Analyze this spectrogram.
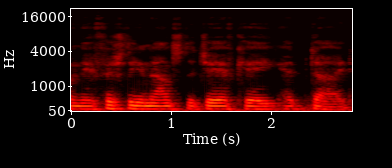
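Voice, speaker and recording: Using an American accent, a man speaks at a medium pitch and moderate pace in a somewhat breathy voice with a dark, mellow tone. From Chicago, US Midwest. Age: 70s. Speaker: retired air force veteran, insurance agent. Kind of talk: interview. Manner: halting, with fillers.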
